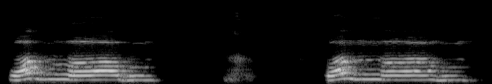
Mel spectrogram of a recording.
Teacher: এখানে যেহেতু জবর আছে, আমরা মোটা করে পড়বো।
